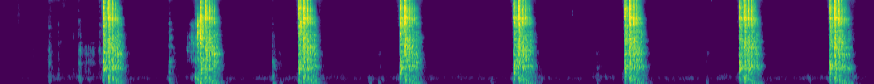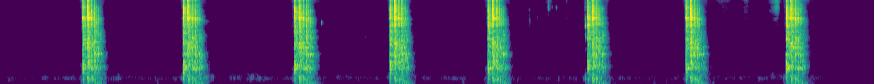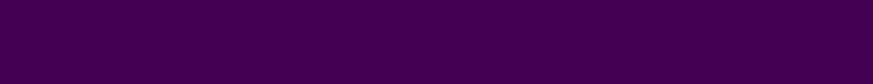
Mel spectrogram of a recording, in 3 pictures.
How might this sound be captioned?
Office chair lever on adjustable chair
Chair, Lever, Office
